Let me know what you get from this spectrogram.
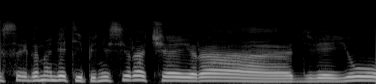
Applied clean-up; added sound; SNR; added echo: none; none; none; none.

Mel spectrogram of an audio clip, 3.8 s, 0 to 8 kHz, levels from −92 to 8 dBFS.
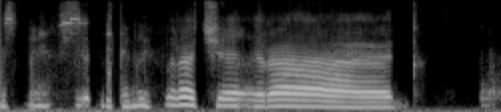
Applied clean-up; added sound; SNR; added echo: neural diffusion model UNIVERSE++.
